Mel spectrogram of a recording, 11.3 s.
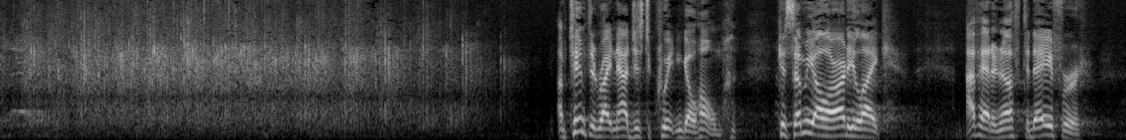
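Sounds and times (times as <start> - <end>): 
audience hand clapping: 0.0 - 5.3
speech: 5.6 - 9.0, 9.6 - 11.0.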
